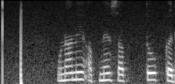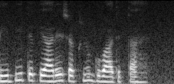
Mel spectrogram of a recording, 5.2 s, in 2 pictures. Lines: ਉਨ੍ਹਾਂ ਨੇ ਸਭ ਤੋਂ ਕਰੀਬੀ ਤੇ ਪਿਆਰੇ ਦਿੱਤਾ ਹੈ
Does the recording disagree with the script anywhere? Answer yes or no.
yes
